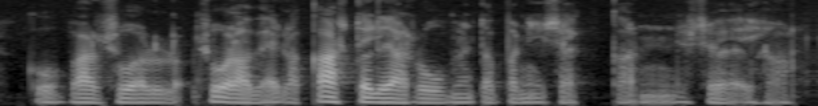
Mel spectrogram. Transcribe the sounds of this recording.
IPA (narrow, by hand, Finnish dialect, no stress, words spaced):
kuʋ ʋɑˑen suolːoˑ suolɑʋeˑi̯lːæ kɑsteli jɑ ruːmentɑ pɑni sekːɑːn nin se søeˑ ihɑn̞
